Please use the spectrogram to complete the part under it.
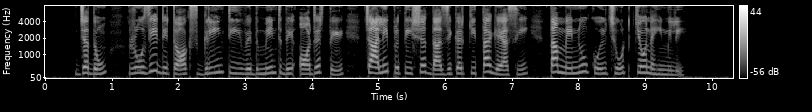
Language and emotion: Punjabi, neutral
